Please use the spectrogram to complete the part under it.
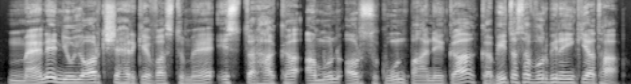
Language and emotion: Urdu, surprised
